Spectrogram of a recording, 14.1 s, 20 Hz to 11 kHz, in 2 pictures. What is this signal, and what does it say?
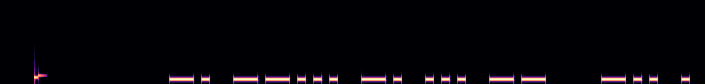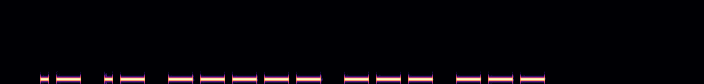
Morse code, heard as a keyed tone, about 16 wpm, 700 Hz. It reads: N7NSM DE AA0OO
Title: USA Callsign DE Callsign - 5 Characters - 15wpm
